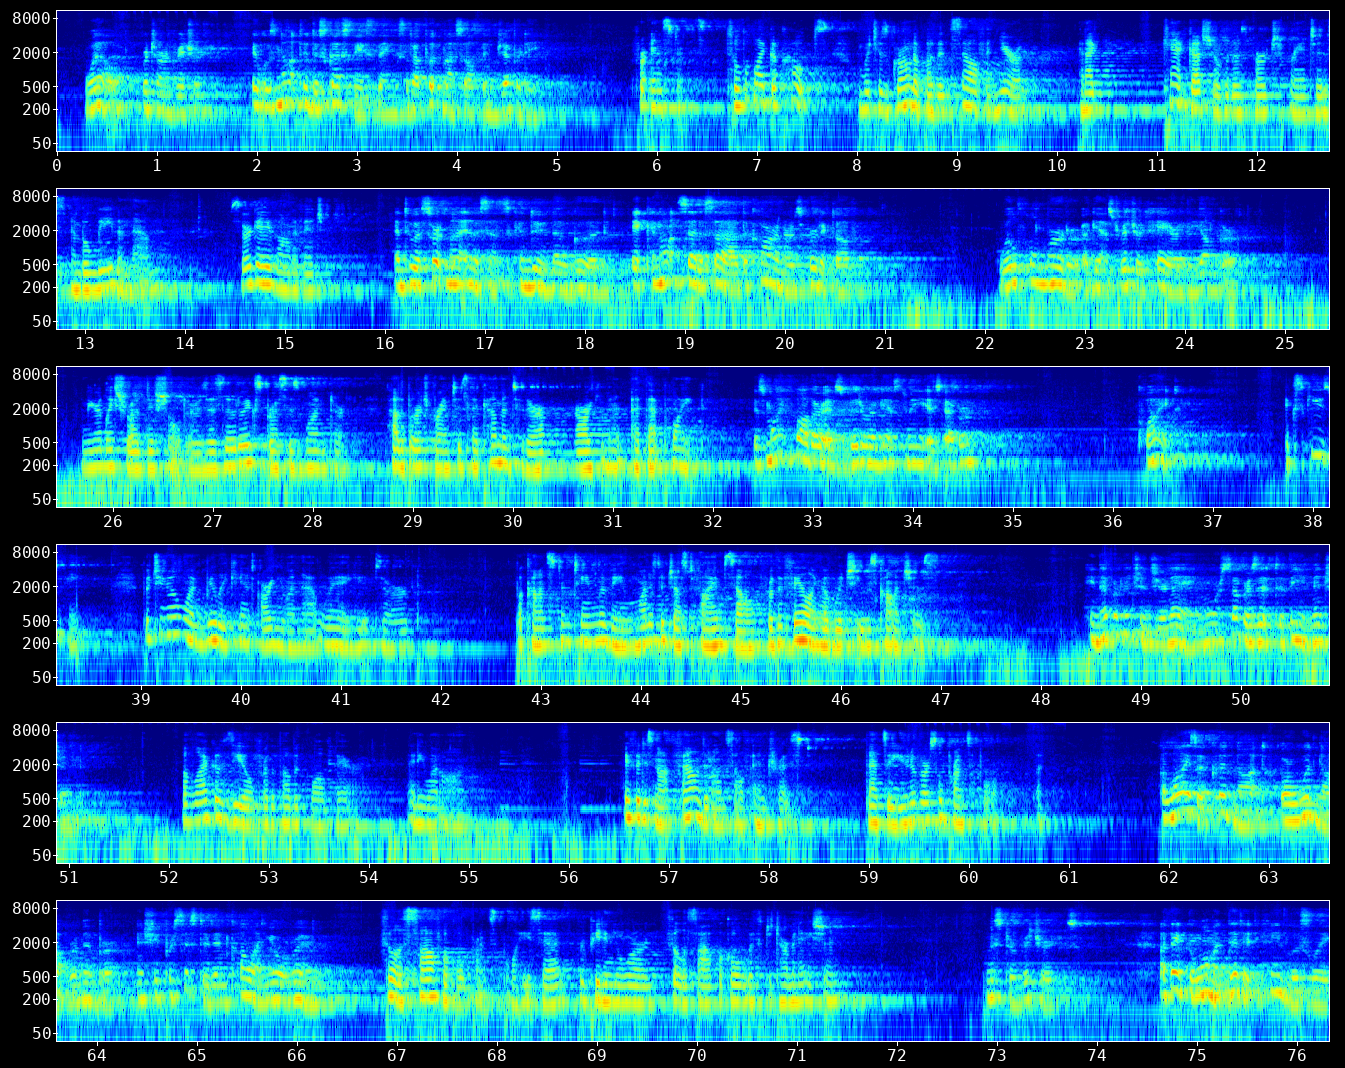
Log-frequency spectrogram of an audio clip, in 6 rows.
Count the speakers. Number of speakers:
two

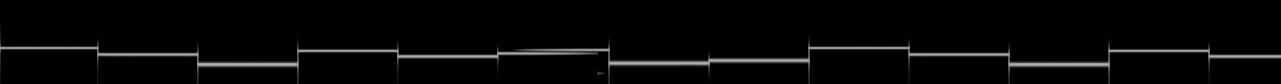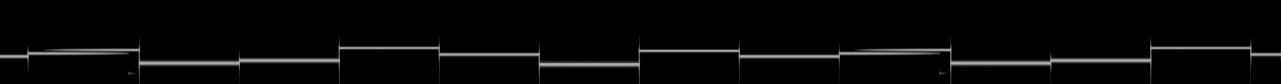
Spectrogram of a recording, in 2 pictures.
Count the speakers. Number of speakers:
zero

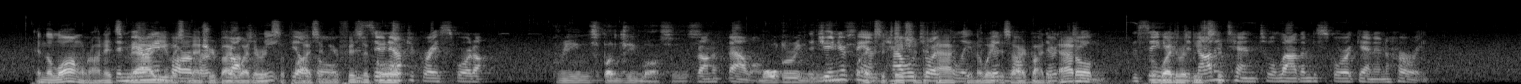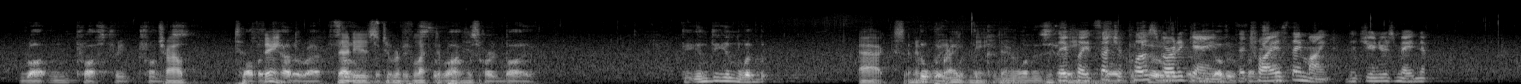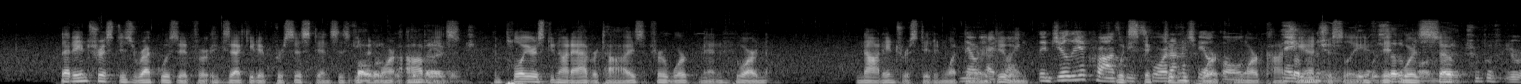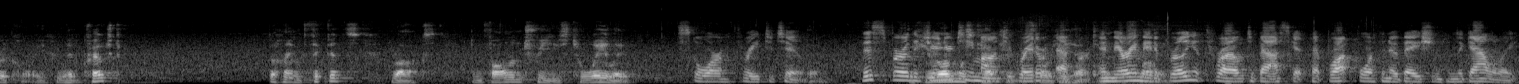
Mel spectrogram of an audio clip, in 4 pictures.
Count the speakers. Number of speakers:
three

